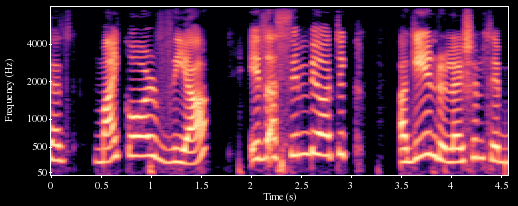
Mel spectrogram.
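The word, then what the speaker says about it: mycorrhiza: r h i z a so it's namely pronounced as my chord via is a symbiotic again relationship between a fungus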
